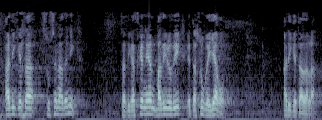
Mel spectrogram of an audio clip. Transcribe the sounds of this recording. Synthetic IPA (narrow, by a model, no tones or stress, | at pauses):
aɾike̞t̪asuse̞naðe̞nik | sat̪ikaske̞ne̞ambaðiɾuðike̞t̪asuɣe̞jaɣ̞o̞ | aɾike̞t̪aðala̰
